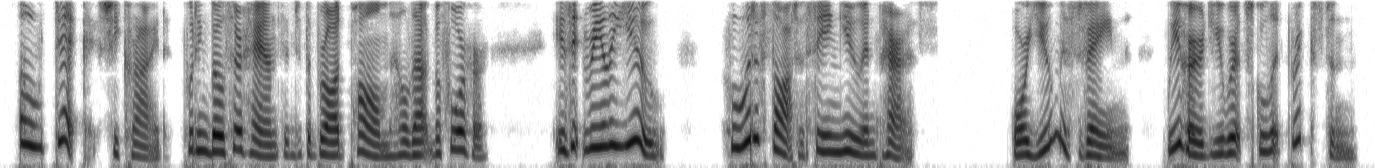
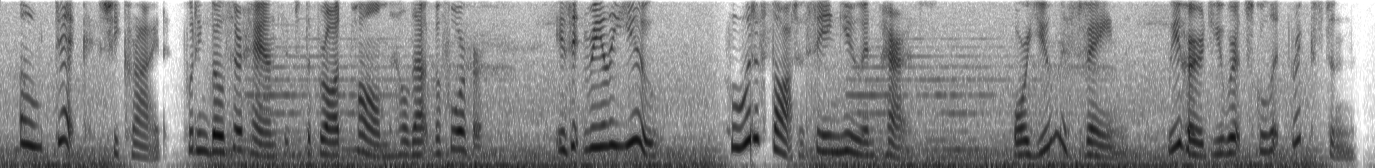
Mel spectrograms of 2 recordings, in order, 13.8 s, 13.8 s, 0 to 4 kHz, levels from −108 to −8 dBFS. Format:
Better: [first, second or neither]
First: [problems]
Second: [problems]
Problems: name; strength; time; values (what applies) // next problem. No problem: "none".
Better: first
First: none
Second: background sound (Train / Breathing); 6 dB below the speech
